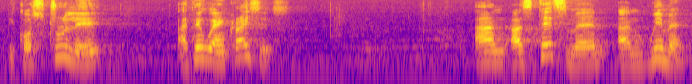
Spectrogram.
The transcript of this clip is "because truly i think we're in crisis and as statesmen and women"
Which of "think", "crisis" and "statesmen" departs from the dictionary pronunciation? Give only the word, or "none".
none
